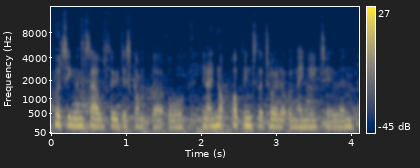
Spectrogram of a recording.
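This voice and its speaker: Here the interviewed panellist and theatre-maker talks fast in a low voice with fairly even intonation. Involuntary tics can drop stray words into her conversation, all against the crowd chatter of a busy venue.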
